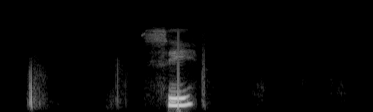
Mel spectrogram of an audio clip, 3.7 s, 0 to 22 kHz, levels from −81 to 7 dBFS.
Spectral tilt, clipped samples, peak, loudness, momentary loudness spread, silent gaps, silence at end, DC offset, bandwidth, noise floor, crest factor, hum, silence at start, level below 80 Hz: -6 dB/octave; under 0.1%; -6 dBFS; -19 LUFS; 23 LU; none; 1.8 s; under 0.1%; 7.8 kHz; -85 dBFS; 20 dB; none; 1.7 s; -64 dBFS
